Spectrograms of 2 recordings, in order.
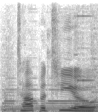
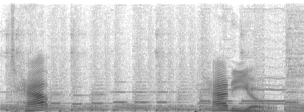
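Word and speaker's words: Tapatío: 6 and 2/3 to to to rate a bunch of hot sauces, and this pronounced tapato as tap patio.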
